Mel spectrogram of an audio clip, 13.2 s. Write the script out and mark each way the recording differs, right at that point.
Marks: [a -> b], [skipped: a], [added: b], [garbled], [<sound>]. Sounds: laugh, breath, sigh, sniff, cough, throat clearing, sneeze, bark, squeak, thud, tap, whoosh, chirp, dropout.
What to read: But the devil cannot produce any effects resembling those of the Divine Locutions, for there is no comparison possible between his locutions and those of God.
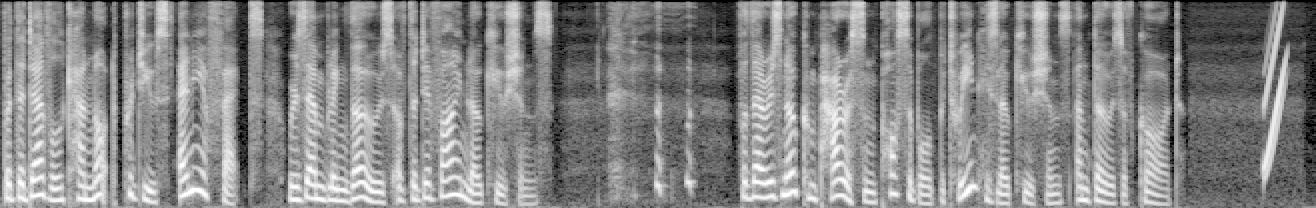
But the devil cannot produce any effects resembling those of the Divine Locutions, [laugh] for there is no comparison possible between his locutions and those of God. [chirp]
